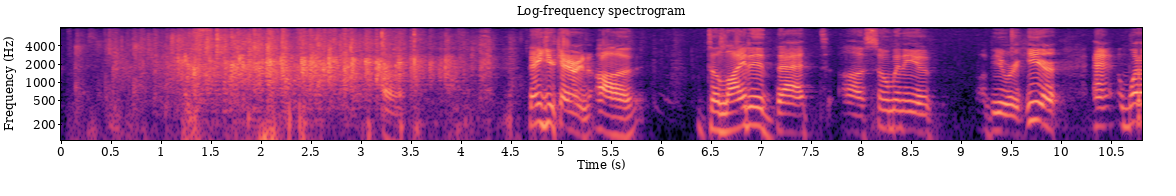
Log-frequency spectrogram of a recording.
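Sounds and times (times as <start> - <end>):
audience applause welcoming a speaker at a talk: 0.0 - 4.5
speech: 3.3 - 3.6, 4.7 - 10.7.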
